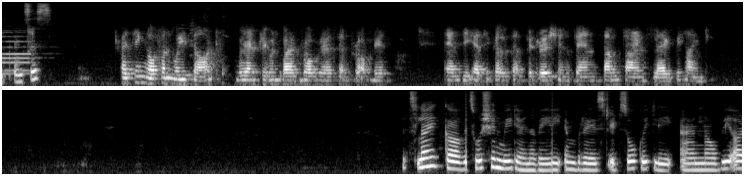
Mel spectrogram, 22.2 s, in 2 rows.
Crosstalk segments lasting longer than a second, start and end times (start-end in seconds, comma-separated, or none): none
